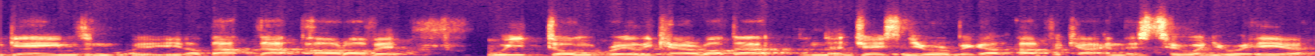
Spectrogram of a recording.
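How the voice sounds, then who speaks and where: Noticeable background noise sits behind this recording. A man speaks at a fairly quick pace in a fairly high pitch. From northern England. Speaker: youth soccer academy director. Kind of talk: panel discussion.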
